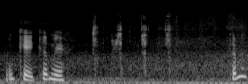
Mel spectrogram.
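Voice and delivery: high, loud call to a dog. Real, not acted. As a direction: call the dog over from across the yard. Calling the dog from afar.

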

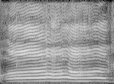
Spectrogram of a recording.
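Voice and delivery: drawn-out loud "oh", pitched high; loud startled cry. Real, not acted. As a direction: cry out in alarm. Startled while sneaking off in game.

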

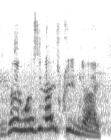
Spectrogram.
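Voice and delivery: lightly voiced eager coworker asking; eager coworker again. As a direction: mimic him asking hopefully. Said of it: "he goes".

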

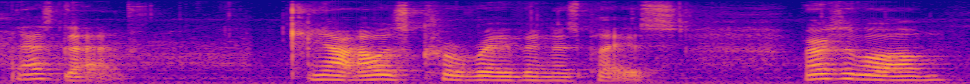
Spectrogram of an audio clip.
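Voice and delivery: talking while chewing; speaking between bites of pasta; mouth full. Real, not acted. Seen 1: Forkful of pasta taken at start, then chewing while talking.

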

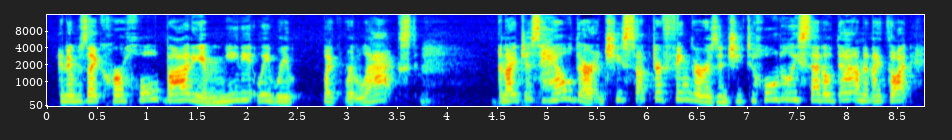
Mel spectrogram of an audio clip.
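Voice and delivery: ordinary delivery

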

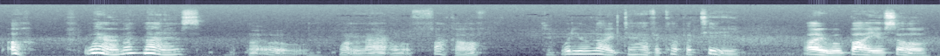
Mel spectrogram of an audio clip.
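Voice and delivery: very high, loud granny voice; sweet old lady. Acted. Landlady offering tea to the visitor, high and sweet.

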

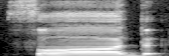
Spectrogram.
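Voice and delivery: Сад with a hard whistling s and a clipped final д; Arabic letter sad. Shown as a demonstration. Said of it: "Послушайте внимательно".

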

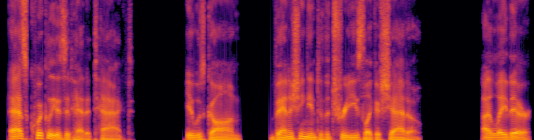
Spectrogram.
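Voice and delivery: ordinary delivery

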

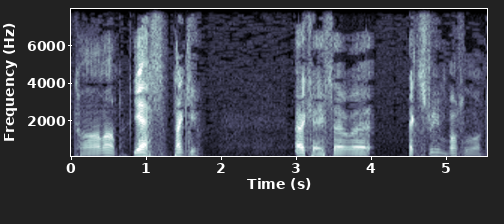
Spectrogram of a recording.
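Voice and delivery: normal talking voice

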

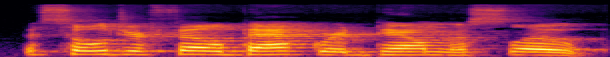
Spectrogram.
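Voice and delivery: plain reading voice

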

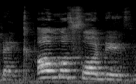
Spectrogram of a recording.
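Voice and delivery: normal talking voice

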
